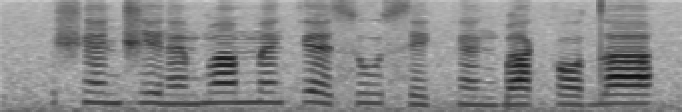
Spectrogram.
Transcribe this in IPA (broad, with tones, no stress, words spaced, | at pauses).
ʃɛ̃˦d͡ʒe˦˨ɾɛ̃˨˦ bã˦mɛ̃˦kɛ˦˨su˧ se˨kɛ̃˨ɡ͡ba˧kɔ˧ da˦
